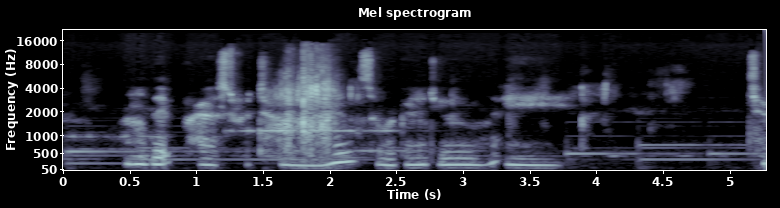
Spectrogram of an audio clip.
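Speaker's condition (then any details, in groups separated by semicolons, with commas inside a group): No condition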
